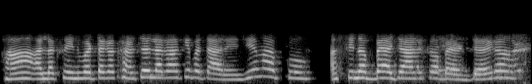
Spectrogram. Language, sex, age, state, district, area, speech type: Hindi, female, 30-45, Rajasthan, Jodhpur, urban, conversation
